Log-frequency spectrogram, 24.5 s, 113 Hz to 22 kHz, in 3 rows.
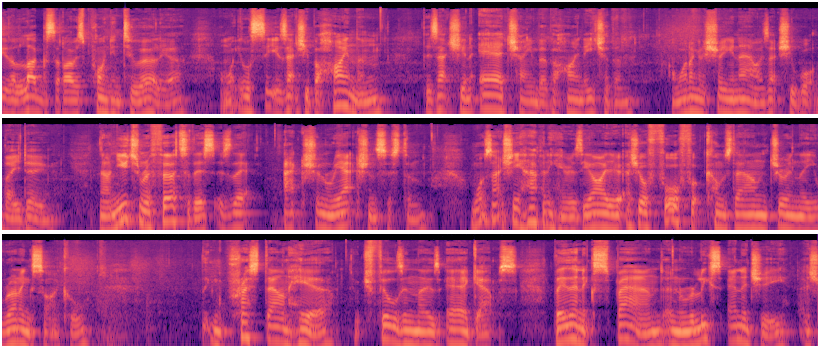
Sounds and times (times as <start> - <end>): Speech: 0.0 - 17.3, 18.3 - 24.4.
